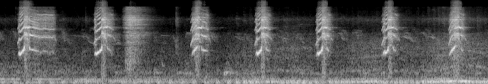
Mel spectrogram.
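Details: Young tuwu bird from Timor Island, Indonesia, vocalising nonstop: harsh, scratchy notes with a squeaky rising top, given roughly every second, over a steady low hum.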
